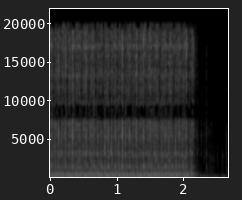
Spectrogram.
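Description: A sewing machine runs in one steady, fast, even whir as it stitches down the side of a pencil pouch zipper, then cuts off abruptly near the end; no talking.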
